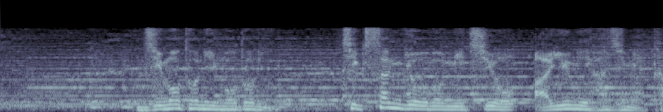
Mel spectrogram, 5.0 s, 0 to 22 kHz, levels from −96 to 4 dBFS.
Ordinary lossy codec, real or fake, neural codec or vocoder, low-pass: none; fake; codec, 16 kHz, 8 kbps, FunCodec, trained on Chinese and English, 25 frames a second; none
